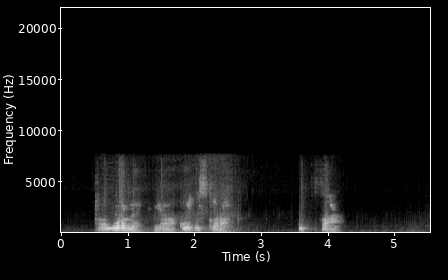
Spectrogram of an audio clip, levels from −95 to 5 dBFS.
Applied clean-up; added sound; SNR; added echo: neural separator model SepFormer DNS4.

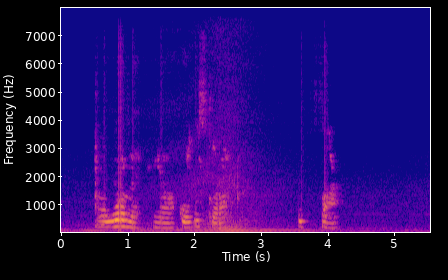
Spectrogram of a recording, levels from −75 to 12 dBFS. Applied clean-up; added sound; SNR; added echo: none; Bicycle; 13 dB; reverberation time 0.2 s.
